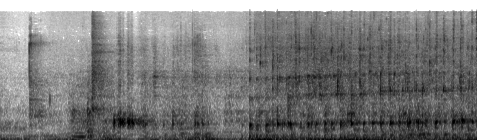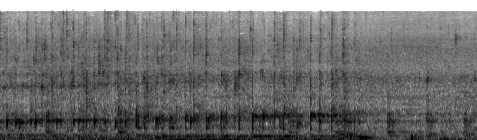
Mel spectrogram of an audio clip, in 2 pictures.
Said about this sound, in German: Während der Kaffee macht, schenke ich mir schon mal ein bisschen Wasser ein. Das wäre jetzt der zweite Becher.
